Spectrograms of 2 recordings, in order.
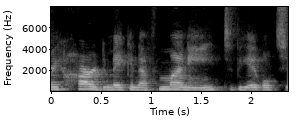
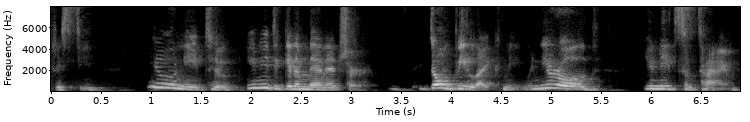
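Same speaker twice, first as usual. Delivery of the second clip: English in a put-on Italian accent; 2 semitones higher than usual. Retelling what an Italian-speaking woman told her: put-on Italian accent. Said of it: "I'll do it with an American. Okay. But with the Italian accent".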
